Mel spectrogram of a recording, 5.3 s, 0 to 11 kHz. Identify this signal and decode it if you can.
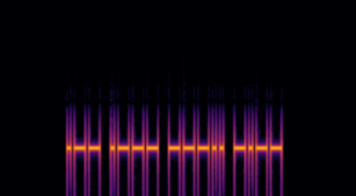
Morse code, heard as a keyed tone, about 22 wpm, 700 Hz. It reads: WJ8Y
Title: Call Signs Repeated 2x - 22wpm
